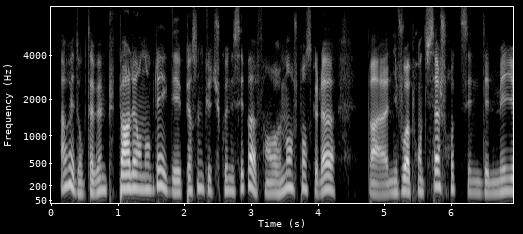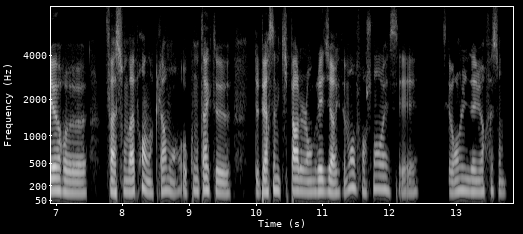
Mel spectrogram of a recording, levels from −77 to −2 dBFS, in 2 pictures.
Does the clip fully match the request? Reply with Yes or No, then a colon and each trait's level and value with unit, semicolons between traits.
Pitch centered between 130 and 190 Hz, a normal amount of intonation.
Yes: low, 135 Hz; average, 3.2 semitones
